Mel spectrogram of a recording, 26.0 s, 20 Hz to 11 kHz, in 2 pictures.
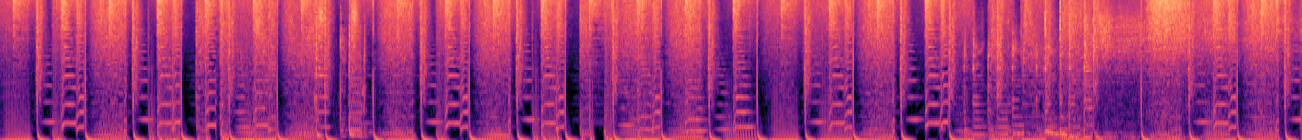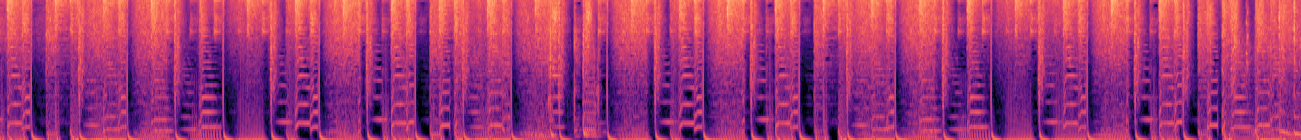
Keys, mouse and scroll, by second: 0.4 s, 1.3 middle click, 2.0 e, 7.4-8.4 middle drag, 8.4 g, 15.6-16.9 middle drag, 16.9 click, 17.8 shift+click, 18.7 shift+click, 19.2-20.5 middle drag, 20.5 i, 22.4 click, 23.7-26.0 drag.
